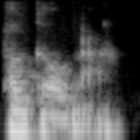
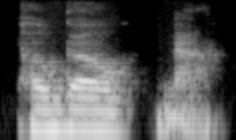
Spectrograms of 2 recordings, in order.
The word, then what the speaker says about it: Pogona: has to say captain pogona Pogo nah like pogo stick but no thanks toe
